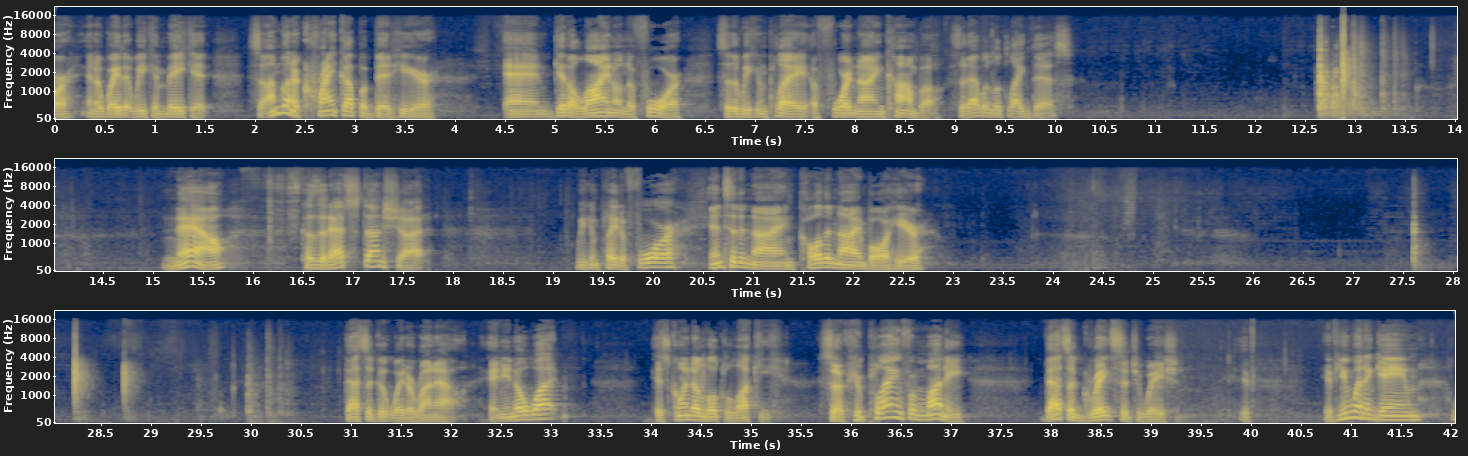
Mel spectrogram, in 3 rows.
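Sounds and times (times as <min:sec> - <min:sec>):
cue tip striking ball: 0:12.6 - 0:13.6, 0:27.6 - 0:29.0
ball rattling into pocket: 0:12.6 - 0:13.7
pool balls clicking: 0:12.6 - 0:13.8, 0:27.6 - 0:29.0, 0:29.6 - 0:30.6.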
